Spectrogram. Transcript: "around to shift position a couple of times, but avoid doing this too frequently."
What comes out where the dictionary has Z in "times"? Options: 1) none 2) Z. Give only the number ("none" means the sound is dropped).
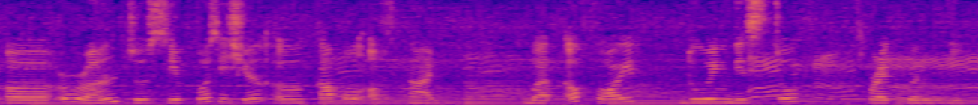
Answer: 1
